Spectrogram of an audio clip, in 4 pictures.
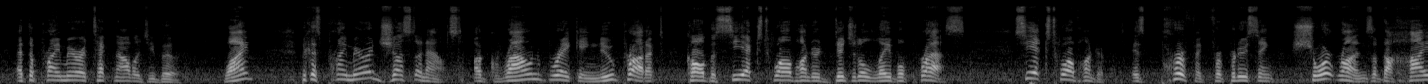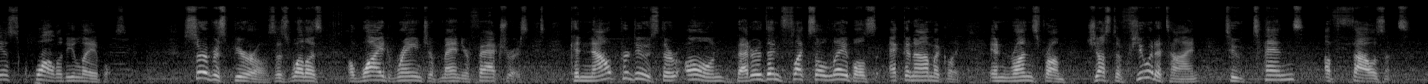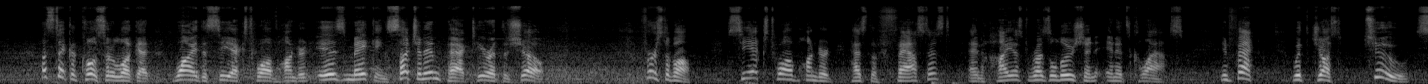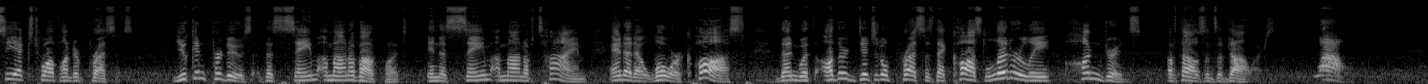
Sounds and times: Speech: 0.2 - 28.4, 29.0 - 34.0, 35.0 - 56.4.

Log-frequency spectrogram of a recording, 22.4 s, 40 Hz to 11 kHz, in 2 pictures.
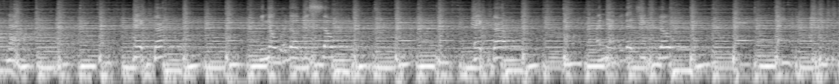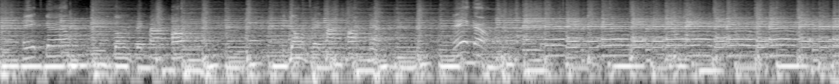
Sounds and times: Music: 0.0 - 22.3.

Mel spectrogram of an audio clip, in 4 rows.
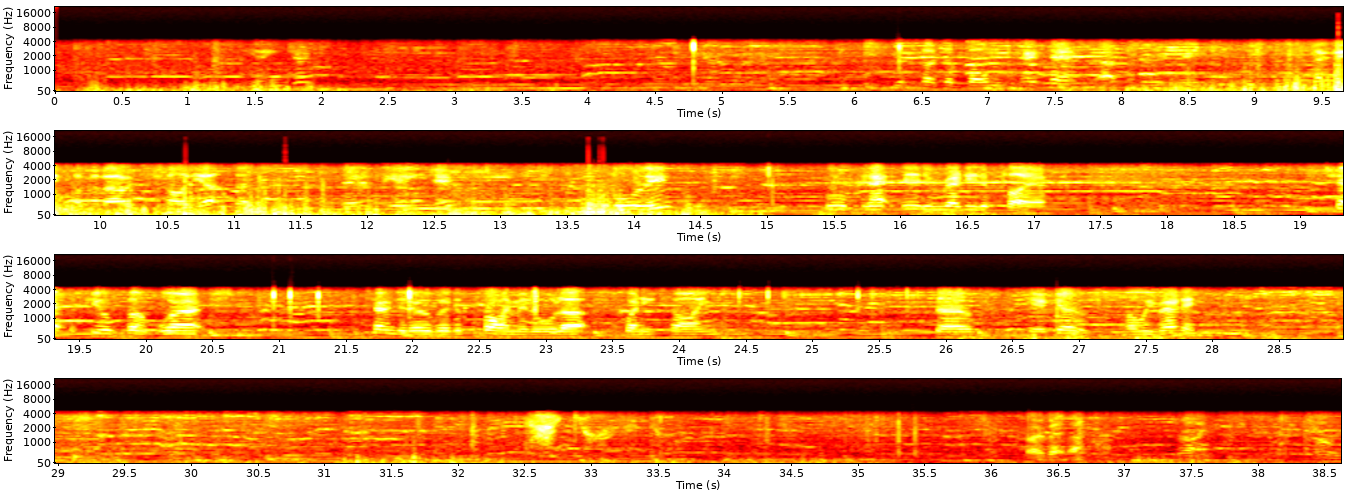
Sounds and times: Music: 0.0 - 38.6.

